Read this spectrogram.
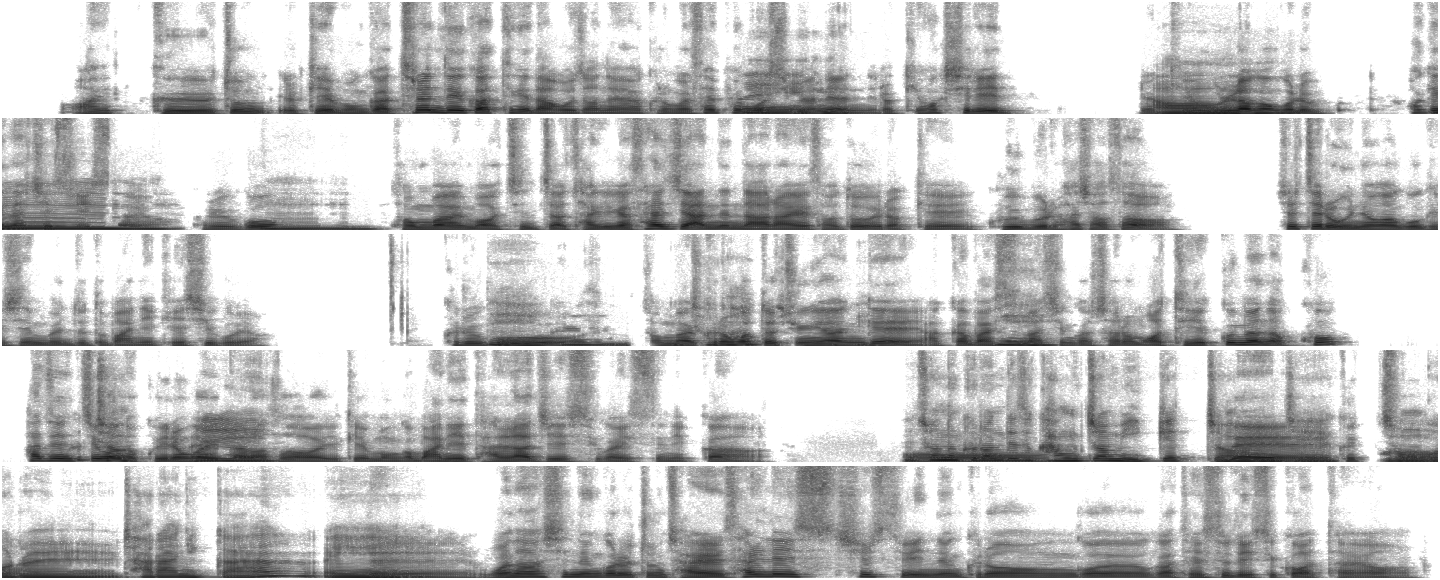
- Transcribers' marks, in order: other background noise
- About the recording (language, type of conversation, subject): Korean, advice, 의미 있는 활동을 찾는 과정에서 제가 진짜 좋아하는 일을 어떻게 찾을 수 있을까요?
